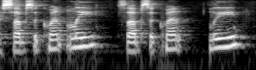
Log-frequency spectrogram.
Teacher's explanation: stop the air and then release into the lee sound · make sure i do that stop t in that case subsequently i move my tongue to the t slash l position and then i release into the l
